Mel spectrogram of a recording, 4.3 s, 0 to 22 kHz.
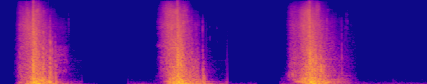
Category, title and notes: Sound effects > Human sounds and actions
custom heavy whoosh punch kick thud impact sound 10022025
bradmyers, karate, combat, big, bodyfall, whoosh, fighting, knockout, fight, impact, TMNT, punch, kick, heavy, maritalarts, fighter, thud, intense, battle, close, hit, jeffshiffman, kicking, nick, melee, attack, boxing, kung-fu, brawl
